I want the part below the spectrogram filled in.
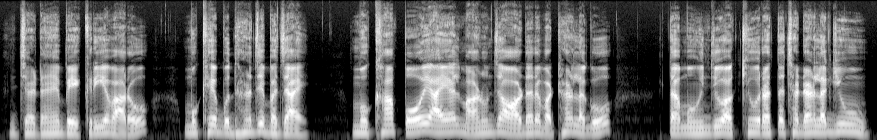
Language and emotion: Sindhi, angry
